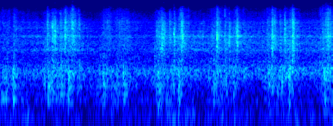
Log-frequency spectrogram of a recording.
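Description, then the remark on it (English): A train rumbles steadily along the tracks, a dense, continuous roar with recurring clacks from the wheels passing over rail joints, with no voices. “Does this look like a normal train to you?”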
